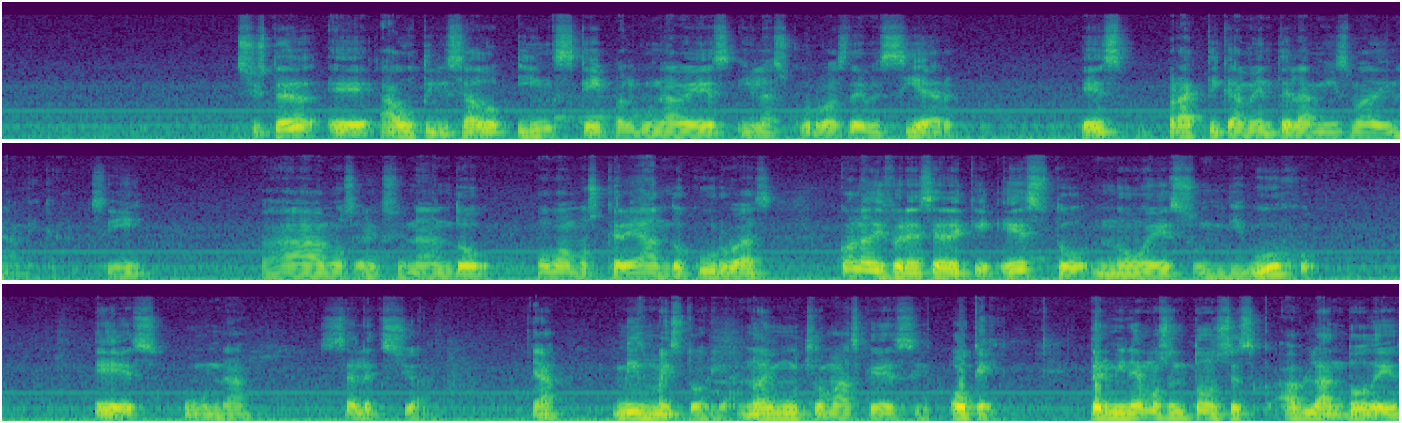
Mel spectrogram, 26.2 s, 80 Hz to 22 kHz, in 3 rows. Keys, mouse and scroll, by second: 1.0 click, 1.4 click, 2.8 click, 3.8 click, 4.6 click, 5.3 click, 6.1 click, 6.8 click, 7.4 click, 8.2 click, 9.8 click, 10.7 click, 11.5 click, 12.2 click, 13.0 click, 13.6 click, 14.2-17.0 drag, 17.0-19.1 drag, 19.2 click, 22.9 click, 23.4 middle click, 23.6 click, 24.1 middle click, 24.2 click, 24.7 click.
